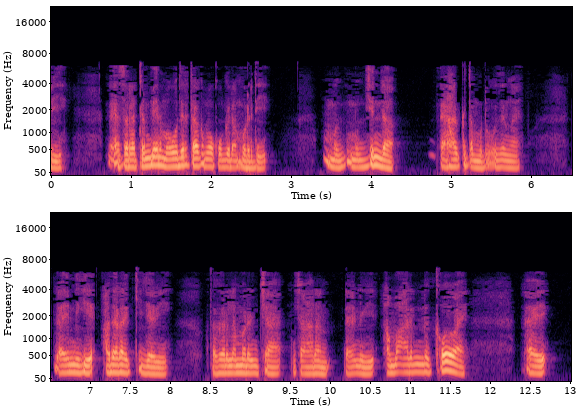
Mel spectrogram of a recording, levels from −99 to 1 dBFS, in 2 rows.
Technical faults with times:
0.00-13.02 AAC compression

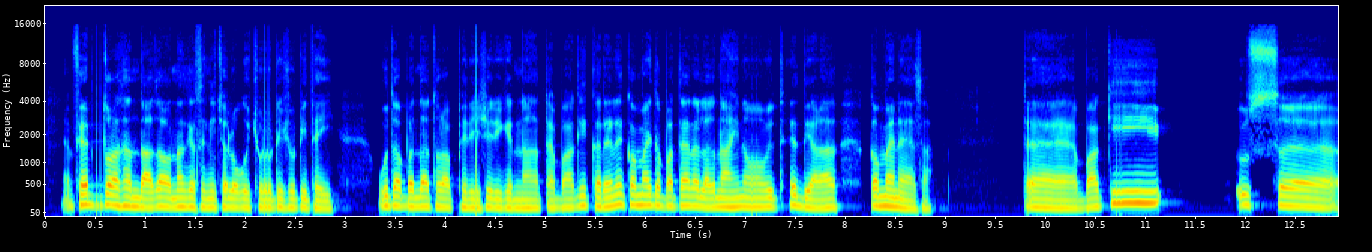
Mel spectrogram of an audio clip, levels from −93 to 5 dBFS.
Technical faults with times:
0.52-0.60 repeated buffer
2.20-2.28 repeated buffer
4.32-4.36 repeated buffer
7.08-7.16 repeated buffer
10.72-10.80 repeated buffer

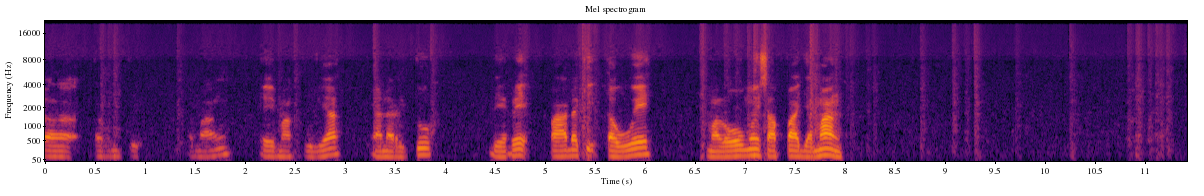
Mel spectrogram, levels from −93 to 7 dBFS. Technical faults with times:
0.00-11.42 noise suppressor artifacts
0.50-0.69 speech cut by the noise suppressor
1.44-1.57 speech cut by the noise suppressor

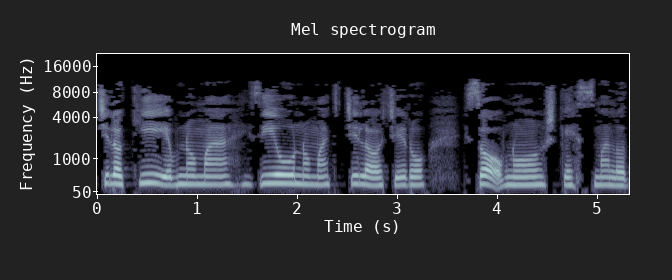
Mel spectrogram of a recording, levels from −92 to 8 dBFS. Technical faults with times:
0.00-5.32 MP3 compression
0.34-0.38 pre-echo
2.35-2.38 pre-echo

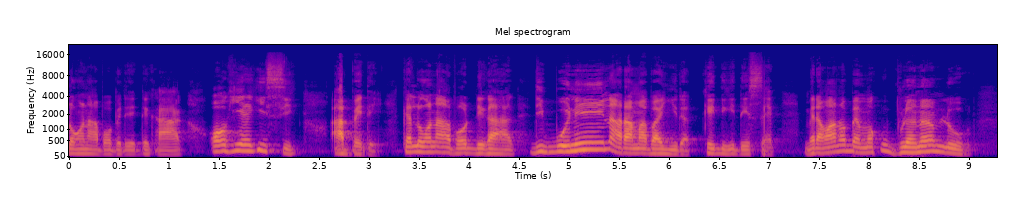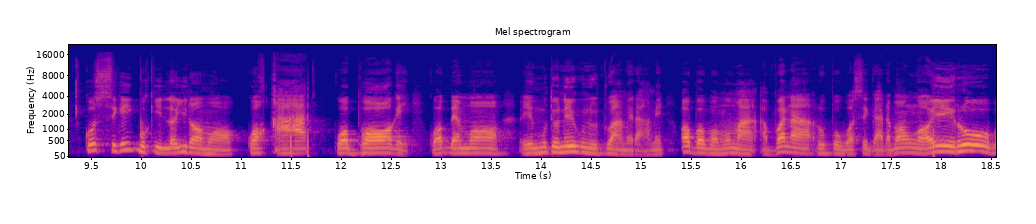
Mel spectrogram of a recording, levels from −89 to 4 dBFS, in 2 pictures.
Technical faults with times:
6.95-6.97 loud pop
11.49-11.68 loud pop
17.92-17.94 loud pop

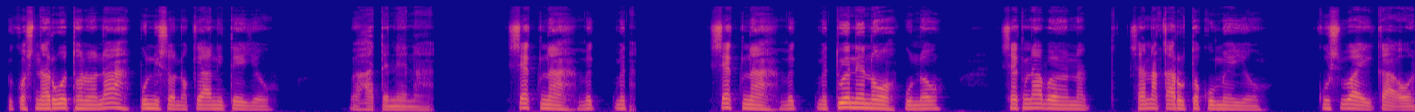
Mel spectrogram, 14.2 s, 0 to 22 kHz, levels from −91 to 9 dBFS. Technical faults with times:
6.29-8.31 stream segment repeated

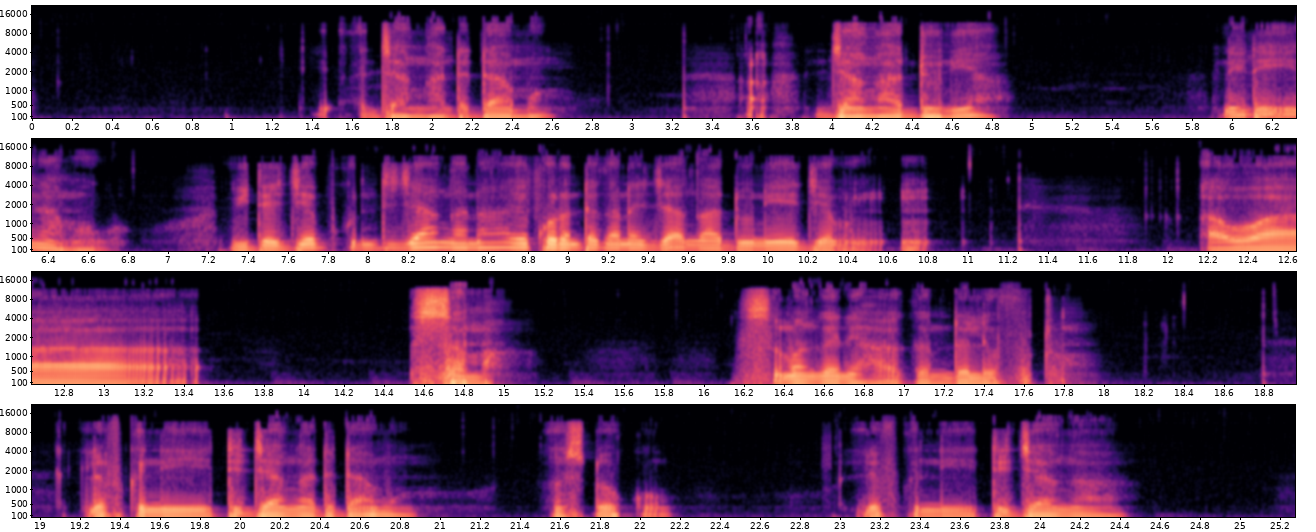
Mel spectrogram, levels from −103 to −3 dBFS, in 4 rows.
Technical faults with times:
0.00-25.27 Bluetooth SBC compression

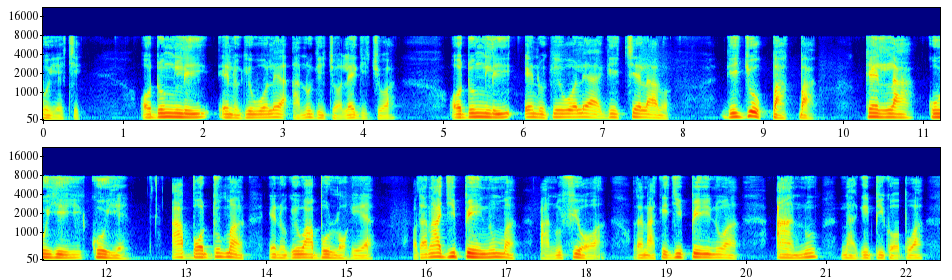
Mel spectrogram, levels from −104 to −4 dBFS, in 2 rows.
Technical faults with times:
6.60 concealed Bluetooth headset packet loss
15.24 concealed Bluetooth headset packet loss
18.10 concealed Bluetooth headset packet loss
21.86-21.90 concealed Bluetooth headset packet loss

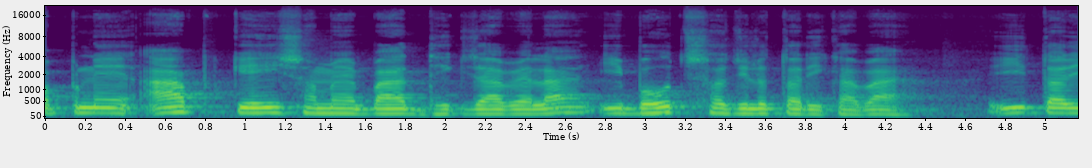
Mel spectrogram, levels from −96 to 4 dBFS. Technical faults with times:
none

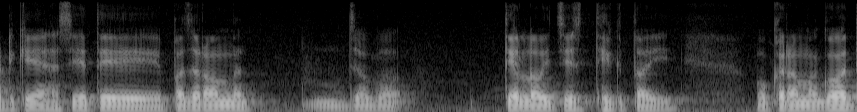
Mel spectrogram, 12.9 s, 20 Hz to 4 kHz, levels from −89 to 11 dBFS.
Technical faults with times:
0.00-12.86 wrong sample rate

